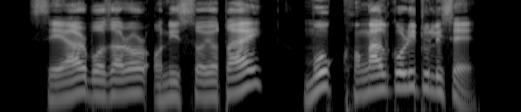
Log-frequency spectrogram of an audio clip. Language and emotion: Assamese, angry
